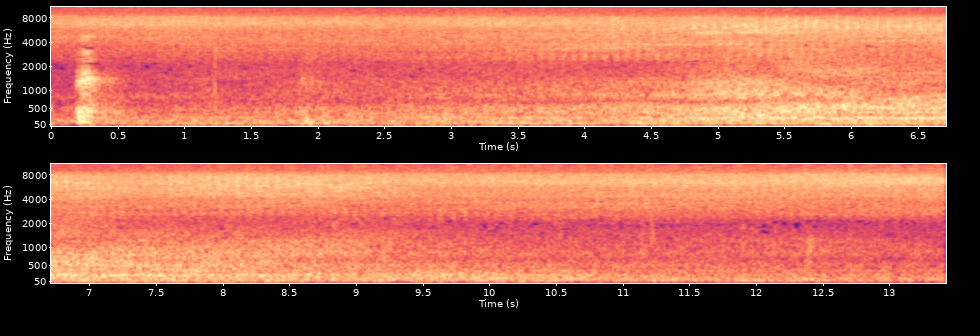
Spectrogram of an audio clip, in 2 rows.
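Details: In summer in an urban neighbourhood, annual (non-periodical) cicadas fill the air with a steady, high, hissing buzz that never pauses; loud in person but less echoey than 17-year cicadas.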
